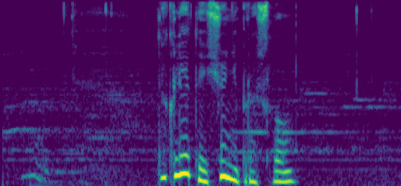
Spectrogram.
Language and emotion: Russian, sad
